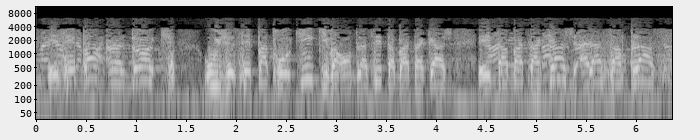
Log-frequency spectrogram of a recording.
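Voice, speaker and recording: A high-pitched, animated man's voice with lively intonation at a moderate pace, with music in the background. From Paris, Kabyle family. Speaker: caller. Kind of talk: casual chat. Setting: phone call.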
